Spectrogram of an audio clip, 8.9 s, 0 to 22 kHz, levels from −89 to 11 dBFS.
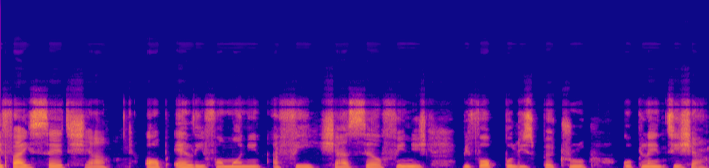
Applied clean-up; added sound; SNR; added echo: none; none; none; none.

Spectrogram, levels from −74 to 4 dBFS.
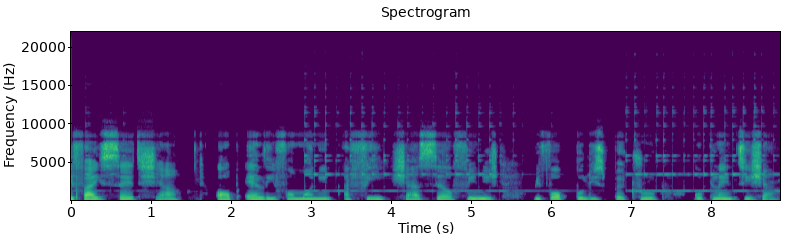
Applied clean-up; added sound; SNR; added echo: neural mask model RNNoise.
